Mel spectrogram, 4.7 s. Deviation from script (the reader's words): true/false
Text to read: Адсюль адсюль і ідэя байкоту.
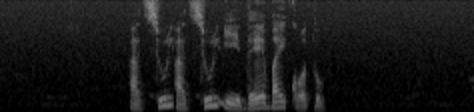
false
